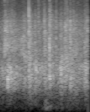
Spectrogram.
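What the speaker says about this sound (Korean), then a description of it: "박수 한번 부탁드리겠습니다." Audience applause at a police academy training lecture as two new police officers are welcomed for a practical exercise; steady indoor clapping from a seated crowd filling the whole moment without speech.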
